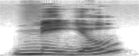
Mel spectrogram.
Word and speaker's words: maillot: In the middle of a word, the letters I-L-L usually represent the sound y, like the y in yes. Repeat after me. Maillot, maillot, travailler, travailler, oreille, oreille, vieille, vieille, fille, fille, famille, famille, juillet, juillet.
